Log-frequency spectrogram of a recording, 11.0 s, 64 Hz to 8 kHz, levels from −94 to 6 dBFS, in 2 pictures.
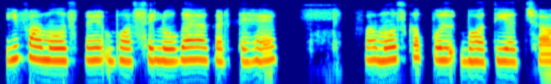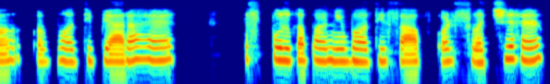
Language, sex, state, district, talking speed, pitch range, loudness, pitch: Hindi, female, Maharashtra, Nagpur, 165 wpm, 240-265 Hz, -18 LUFS, 255 Hz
